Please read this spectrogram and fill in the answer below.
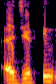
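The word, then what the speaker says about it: adjective: लोग कैसे याद करेंगे एडजेक्टिव में दी साइलेंट होता है बेटा साउंडेड नहीं होता है जो दी होता है वो क्या होता है साइलेंट होता है साउंड नहीं होता ध्यान में रखना कहीं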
